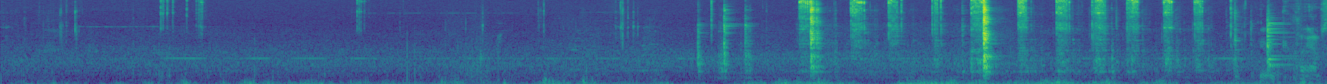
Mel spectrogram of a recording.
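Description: A hand ratchet turns a factory bolt while slider steps are fitted on a Jeep JK Rubicon. Quiet at first, then a fast run of crisp clicks sets in near the end, close and clear, with no voices.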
